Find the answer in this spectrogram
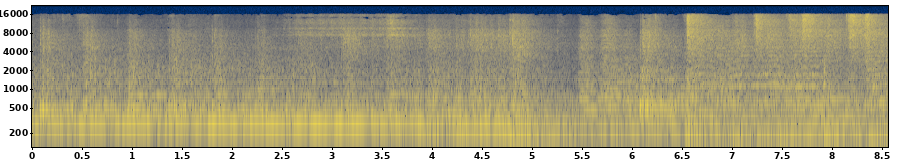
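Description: A school marching band (banda marcial) playing, with drum strokes under a long held note. A bit past halfway the band moves into a new, fuller passage.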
